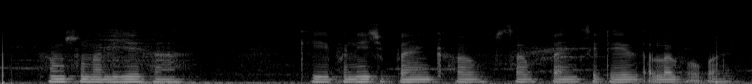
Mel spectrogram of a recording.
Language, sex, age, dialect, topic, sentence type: Magahi, male, 18-24, Central/Standard, banking, statement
